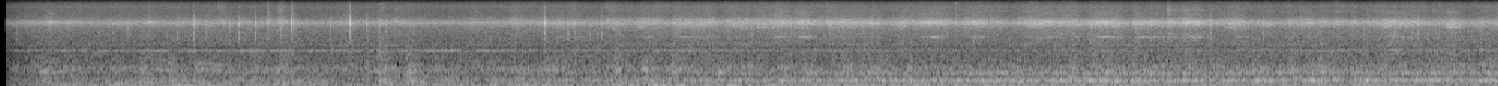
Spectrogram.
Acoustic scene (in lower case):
subway train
